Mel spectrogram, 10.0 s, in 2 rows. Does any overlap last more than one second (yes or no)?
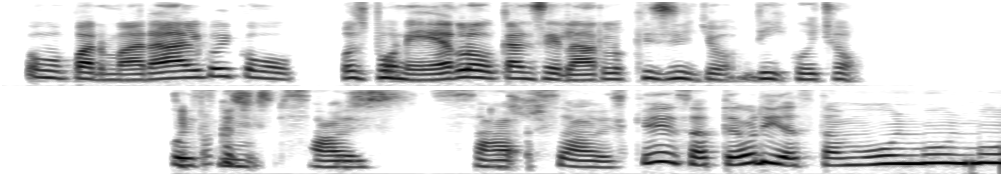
yes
